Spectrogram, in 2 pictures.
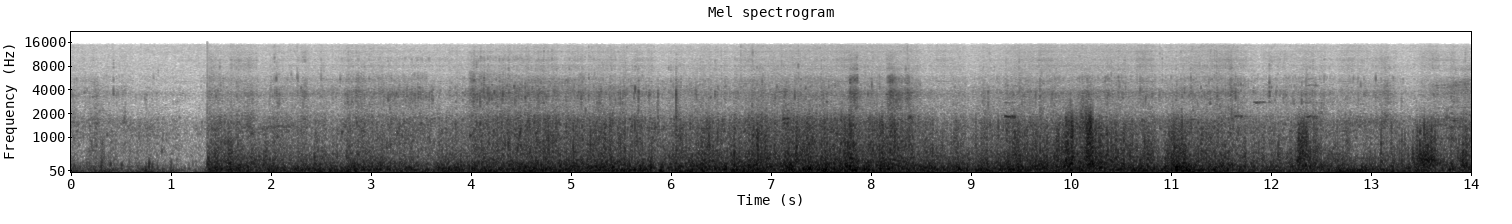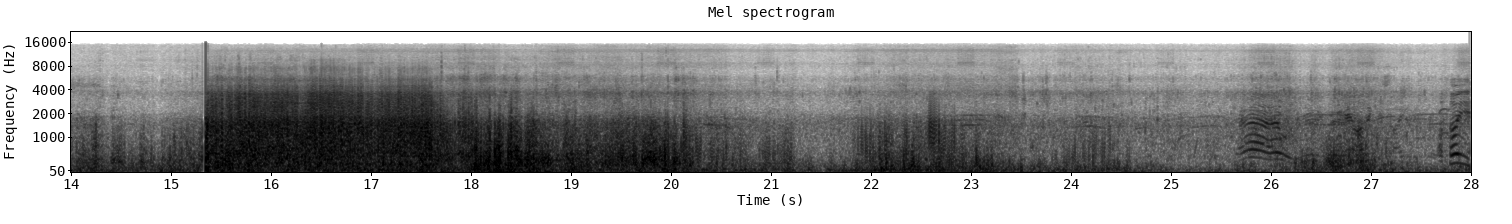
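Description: Wind buffeting the microphone: a rumbling noise that starts suddenly about a second in and turns louder and brighter for several seconds from about halfway through. A person's voice is heard briefly near the end.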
